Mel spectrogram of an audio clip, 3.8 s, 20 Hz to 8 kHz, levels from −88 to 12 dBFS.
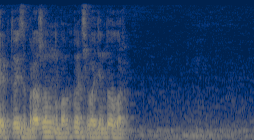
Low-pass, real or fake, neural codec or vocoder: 7.2 kHz; real; none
